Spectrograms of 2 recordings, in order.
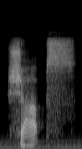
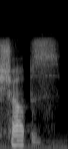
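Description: First: The word ends with a hissing S sound. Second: The word ends with a buzzing Z sound. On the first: "the words in the top row have S" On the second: "if I say shops with a Z instead of an S"

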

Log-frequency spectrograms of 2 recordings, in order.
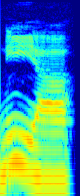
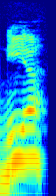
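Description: First: The vowels are said long. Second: The vowels are said short. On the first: "the Nuchanal pronunciation Nia" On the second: "The English pronunciation Nia"

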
